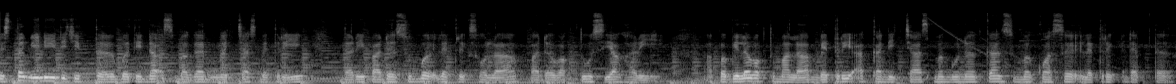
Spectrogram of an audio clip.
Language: Malay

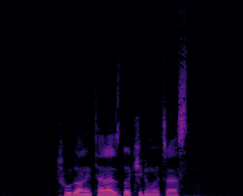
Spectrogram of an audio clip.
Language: Persian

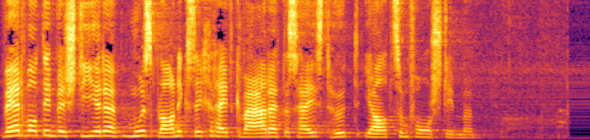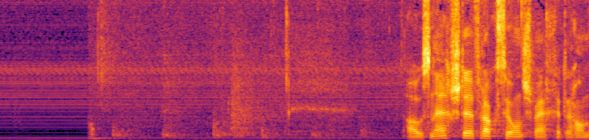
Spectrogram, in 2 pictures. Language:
Swiss German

